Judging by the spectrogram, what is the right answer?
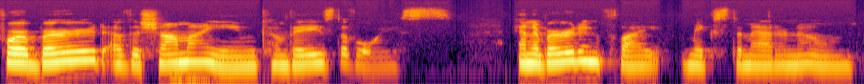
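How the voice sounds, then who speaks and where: A woman giving a slow, measured read-along of scripture, pausing between phrases. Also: lowish voice, a little mellow. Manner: measured, deliberate reading with pauses. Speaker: scripture reader.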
